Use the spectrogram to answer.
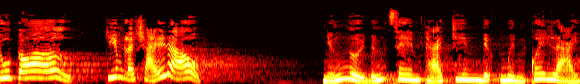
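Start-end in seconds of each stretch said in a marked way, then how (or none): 0.0-2.0 put-on frantic, alarmed, shrill shriek, thick central Vietnamese accent. A bird seller suddenly cries out to the crowd, screaming in alarm. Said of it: "bà bán chim lại hét thất thanh".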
